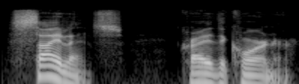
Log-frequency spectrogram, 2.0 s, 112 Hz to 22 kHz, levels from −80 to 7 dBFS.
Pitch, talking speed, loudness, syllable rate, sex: 110 Hz, 120 wpm, -19 LUFS, 5.1 syllables/s, male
